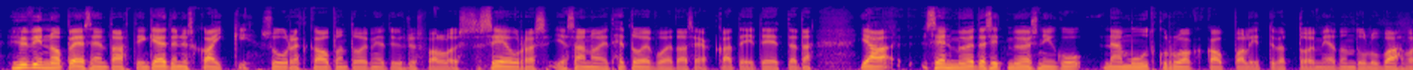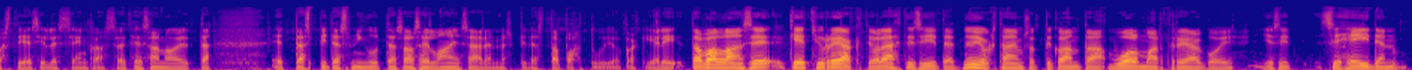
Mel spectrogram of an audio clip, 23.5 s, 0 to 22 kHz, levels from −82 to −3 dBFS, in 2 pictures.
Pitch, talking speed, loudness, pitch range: 115 Hz, 180 wpm, -27 LUFS, 105-130 Hz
